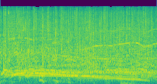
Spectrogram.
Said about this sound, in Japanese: 自分で拍手する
